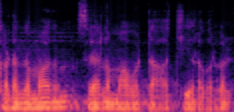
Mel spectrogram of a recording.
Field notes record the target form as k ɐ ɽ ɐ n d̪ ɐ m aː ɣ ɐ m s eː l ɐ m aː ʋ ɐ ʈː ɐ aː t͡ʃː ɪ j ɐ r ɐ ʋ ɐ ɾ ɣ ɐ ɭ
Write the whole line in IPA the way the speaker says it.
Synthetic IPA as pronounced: k ɐ ɽ ɐ n d̪ ɐ m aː ð ɐ m s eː l ɐ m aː ʋ ɐ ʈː ɐ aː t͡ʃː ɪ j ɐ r ɐ ʋ ɐ ɾ ɣ ɐ ɭ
